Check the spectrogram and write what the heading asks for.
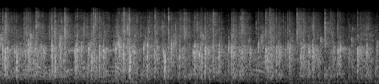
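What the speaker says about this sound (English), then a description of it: "Lots of applause, lots of applause." Audience applause at a Newark Housing Authority groundbreaking ceremony for new housing units, a dense, sustained burst of many hands clapping close by, steady throughout with no talk over it.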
